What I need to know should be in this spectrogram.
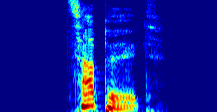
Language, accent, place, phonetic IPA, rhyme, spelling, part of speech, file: German, Germany, Berlin, [ˈt͡sapl̩t], -apl̩t, zappelt, verb, De-zappelt.ogg
- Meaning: inflection of zappeln: 1. third-person singular present 2. second-person plural present 3. plural imperative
